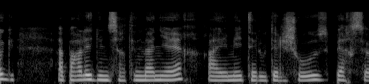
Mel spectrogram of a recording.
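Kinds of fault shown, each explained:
Lost packet rebuilt from error correction: Packets went missing, but the next packet carried a low-bitrate copy of each one. The decoder played that copy, so nothing drops out. The rebuilt audio just sounds rougher and noisier. At 0.63 s, right before "parler d'une certaine manière", a brief 20 ms grainy patch suggests one lost packet. From 2.37 to 2.56 s, just after "d'une certaine manière à", about 80 ms of rebuilt audio points to several separate lost packets.
Short concealed packet loss: Here about 20 ms of audio arrived too late and had no backup copy. The receiver invented a stand-in by extending the sound it had just played, then blended back into the real signal. At 2.45 s, inside the rough stretch after "d'une certaine manière à", this leaves a quick smear or wobble. Roughly 16 ms of that is filled-in sound rather than real audio, so any short sound there may be blurred or missing.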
